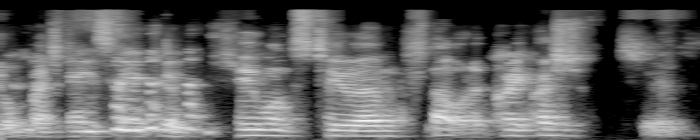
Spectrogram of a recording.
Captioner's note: everybody laughing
